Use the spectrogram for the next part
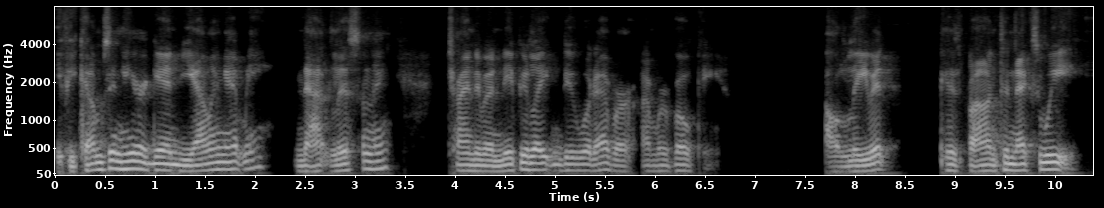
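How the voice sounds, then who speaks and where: A man's voice: fairly low pitch, moderate pace, darkish tone. An older man speaking informally as a judge in court, blunt, folksy and plain-spoken. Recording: dull, muffled lo-fi courtroom audio.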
